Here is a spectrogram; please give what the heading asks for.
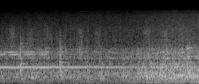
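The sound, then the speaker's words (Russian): A train pulls in, the number 75 service arriving from Finland. It makes a steady, loud mix of rumble and rattling with sustained high whining tones held throughout. “Какой поезд? 75-й, из Финляндии.”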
